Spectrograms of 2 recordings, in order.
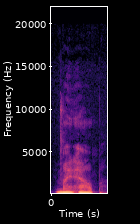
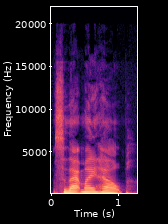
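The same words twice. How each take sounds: First: Breathy whispered aside. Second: Said in the usual way. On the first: Real, not acted. Echoing his own hope to viewers in a whisper. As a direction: whisper it to yourself. Whispered echo of previous line.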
